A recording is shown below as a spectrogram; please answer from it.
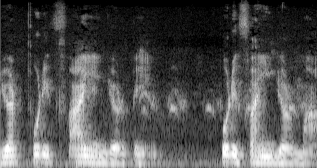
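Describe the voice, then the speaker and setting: A man at medium pitch with a Mexican accent, somewhat breathy, at a moderate pace with fairly even intonation. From Mexico. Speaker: Zen teacher. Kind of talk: dharma talk.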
